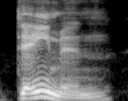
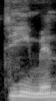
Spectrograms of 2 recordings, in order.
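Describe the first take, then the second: First: The first syllable sounds like 'day'. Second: The first syllable sounds like 'dee'. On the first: "I like pronouncing it Damon" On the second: "it's pronounced demon"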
